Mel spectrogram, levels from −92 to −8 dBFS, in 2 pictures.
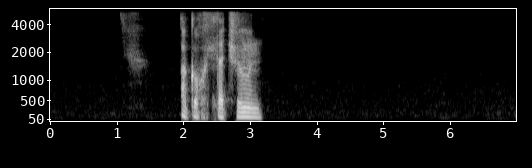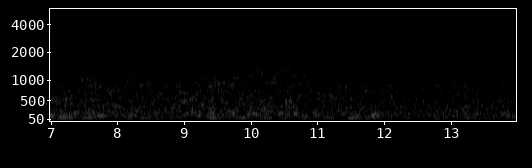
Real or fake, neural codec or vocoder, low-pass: fake; codec, 44.1 kHz, 7.8 kbps, Pupu-Codec; 5.4 kHz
